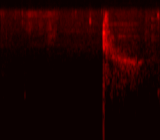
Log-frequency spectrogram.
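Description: Near silence, with one faint short sound about a second in.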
